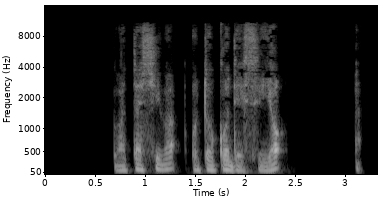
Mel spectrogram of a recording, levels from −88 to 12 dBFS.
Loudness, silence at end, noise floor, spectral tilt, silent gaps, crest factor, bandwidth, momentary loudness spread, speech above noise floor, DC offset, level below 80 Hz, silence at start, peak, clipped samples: -29 LUFS; 0.15 s; under -90 dBFS; -4.5 dB/octave; 2.54-3.10 s; 22 dB; 11.5 kHz; 11 LU; over 61 dB; under 0.1%; -46 dBFS; 0.7 s; -10 dBFS; under 0.1%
